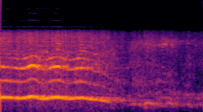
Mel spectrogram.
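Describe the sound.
A person imitates a dog's howl, a dog joining in while someone praised God: one long, steady 'aroo' that holds its pitch for about a second, then slides lower and trails off into a softer, breathy tail.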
